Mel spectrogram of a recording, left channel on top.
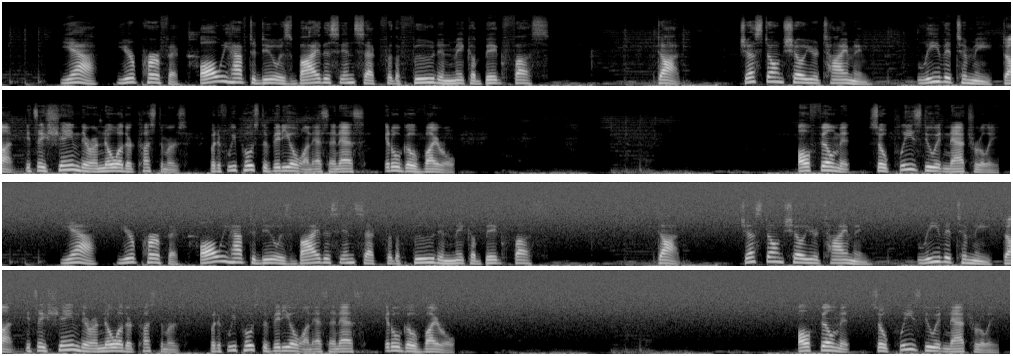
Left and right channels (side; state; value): right; noise; hiss, 5 dB below the sound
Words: Yeah, you're perfect. All we have to do is buy this insect for the food and make a big fuss. Just don't show your timing. Leave it to me. It's a shame there are no other customers, but if we post a video on SNS, it'll go viral. I'll film it, so please do it naturally.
